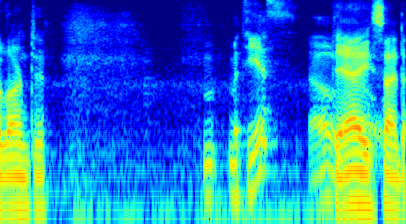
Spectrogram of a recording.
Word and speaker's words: Matthias: the 4th, me, Matthias, who's my friend who plays Beast of Chaos. Pretty sure it's pronounced Matthias.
